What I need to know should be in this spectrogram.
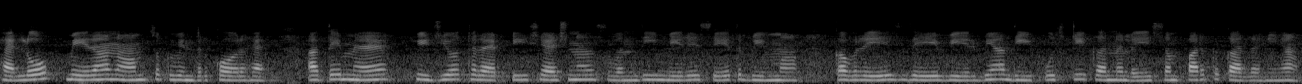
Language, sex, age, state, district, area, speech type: Punjabi, female, 30-45, Punjab, Barnala, urban, spontaneous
